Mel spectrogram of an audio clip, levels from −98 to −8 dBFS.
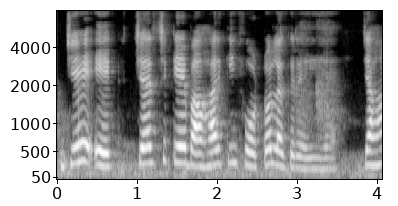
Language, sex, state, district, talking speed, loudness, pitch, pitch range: Hindi, female, Punjab, Pathankot, 160 wpm, -17 LUFS, 260 Hz, 235-290 Hz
